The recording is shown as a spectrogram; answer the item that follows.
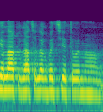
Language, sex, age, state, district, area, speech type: Maithili, female, 45-60, Bihar, Begusarai, rural, spontaneous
